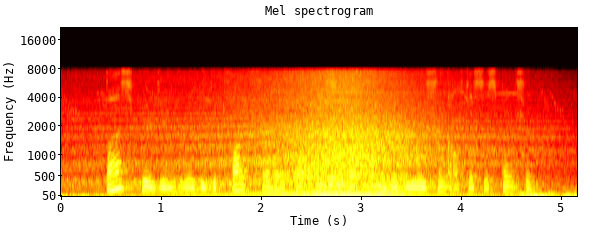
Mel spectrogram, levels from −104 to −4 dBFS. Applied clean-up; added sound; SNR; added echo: none; Car; -2 dB; reverberation time 0.3 s.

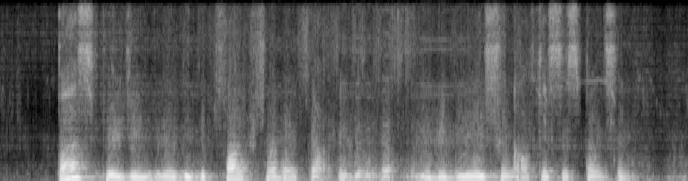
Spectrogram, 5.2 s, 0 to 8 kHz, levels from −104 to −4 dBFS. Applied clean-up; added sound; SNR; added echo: neural separator model SepFormer DNS4.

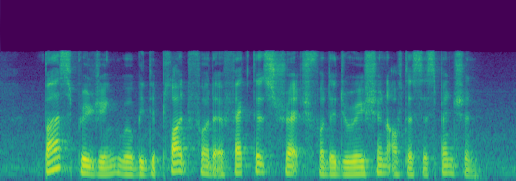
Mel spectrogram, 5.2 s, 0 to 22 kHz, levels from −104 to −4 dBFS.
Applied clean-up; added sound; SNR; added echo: none; none; none; none.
